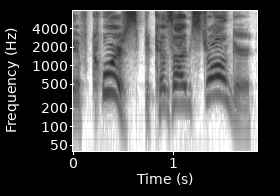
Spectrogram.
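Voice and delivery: high, loud, puffed-up boast; Eris, boastful. A narrator's reading. Swordswoman crowing over her win, boastful. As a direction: brag with your chest puffed out. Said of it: "puff out her chest, and say".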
